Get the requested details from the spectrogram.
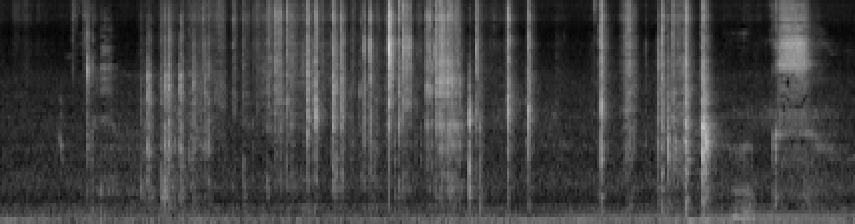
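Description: Small plastic parts click and tap as they are handled.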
